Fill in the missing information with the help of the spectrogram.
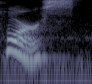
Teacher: So the purpose of the E on this word is to let you know that you are just talking about one horse. The E also makes the S have its unvoiced sound of S at the end of a word.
